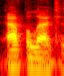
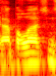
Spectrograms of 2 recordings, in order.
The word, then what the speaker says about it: Appalachian: You said it right. Appalachin State. I was practicing and I almost messed it up. I thought you were going to say Appalachian State. It's like Appalachian No Appalachian State.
